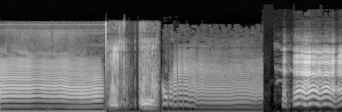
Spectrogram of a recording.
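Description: A run of loud fart noises, several long, buzzy blasts one after another, their pitch wobbling and sputtering, with a brief pause before a final quavering one. No one speaks.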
